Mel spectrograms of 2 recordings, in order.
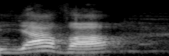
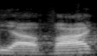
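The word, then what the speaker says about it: יהוה: voyons dans le chefer Torat des Juifs c'est yava et ça prouve très bien que voilà la vérité juste en haut qui euh confirme cette ce terme que c'est yava qui est le vrai Yav n'est pas dans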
